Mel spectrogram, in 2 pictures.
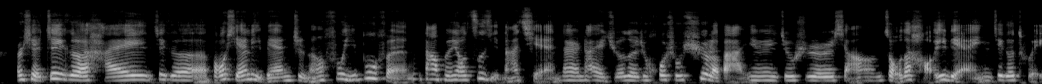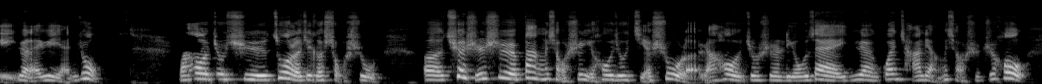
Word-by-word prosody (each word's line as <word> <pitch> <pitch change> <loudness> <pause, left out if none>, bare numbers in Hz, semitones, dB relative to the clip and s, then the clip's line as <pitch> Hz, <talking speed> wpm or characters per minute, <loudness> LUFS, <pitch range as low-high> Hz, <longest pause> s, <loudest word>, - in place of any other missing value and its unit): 而 215 - 0
且 220 - 0
这 260 -3 +2
个 200 -3 +5
还 185 +2 0 0.2
这 230 - -3
个 195 -2 0
保 215 +4 +1
险 225 -1 0
里 220 - -1
边 165 +5 -2
只 - - -5
能 195 - -5
付 245 +4 -5
一 210 -1 -2
部 275 +4 +1
分， 265 -1 -5
大 240 -1 0
部 225 - -7
分 200 - -2
要 205 -1 0
自 260 +7 -4
己 - - -8
拿 - - -7
钱。 - - -6
但 195 0 -2
是 185 - -3
他 195 - -5
也 175 - -3
觉 175 +2 -7
得 190 -2 +1
就 190 - -5
豁 215 +2 -1
出 205 -1 -3
去 245 +5 -2
了 - - +3
吧， - - -1
因 190 0 -5
为 190 -1 -3
就 190 +2 -2
是 180 -1 0
想 180 0 -7
走 - - -1
得 205 - +2
好 - - -4
一 215 - +2
点， 260 - +1 0.2
因 - - -11
为 - - -9
这 410 - 0
个 395 0 +2
腿 415 +3 -11 0.2
越 195 - +2
来 170 - 0
越 195 +1 +3
严 190 - -4
重。 270 - +1 0.7
然 205 - 0
后 255 0 +5
就 240 0 -1
去 230 -3 +5
做 275 +4 +5
了 195 - +7
这 210 +2 +2
个 195 -1 +1
手 195 - -6
术， 385 -5 -3 0.4
呃， 210 -1 +3
确 325 - +5
实 265 -5 +1
是 275 -3 +4
半 280 +2 +3
个 - - 0
小 235 -1 -3
时 235 -2 -3
以 - - -1
后 220 -2 +1
就 205 0 +3
结 200 -3 -5
束 240 +7 +1
了。 340 - +1
然 180 - -2
后 220 -3 +3
就 200 0 -2
是 200 -1 -3
留 180 +1 +1
在 195 -4 +4
医 180 +3 -5
院 210 -4 0
观 240 +3 0
察 230 -5 -5
2 200 - -3
个 220 - -5
小 225 - -8
时 180 - -13
之 230 +7 -6
后， 290 - +4
210 Hz, 275 characters per minute, -23 LUFS, 190-240 Hz, 0.7 s, 了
